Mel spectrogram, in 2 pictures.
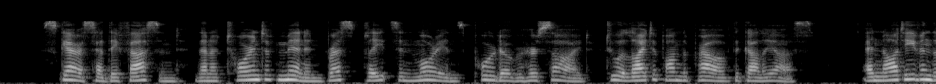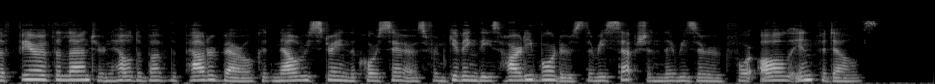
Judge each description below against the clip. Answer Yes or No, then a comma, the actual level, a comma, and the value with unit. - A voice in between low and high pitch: Yes, medium, 180 Hz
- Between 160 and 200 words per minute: Yes, average, 180 wpm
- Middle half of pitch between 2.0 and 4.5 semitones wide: Yes, average, 3.4 semitones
